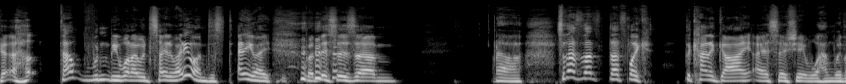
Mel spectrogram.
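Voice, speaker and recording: A man's voice: a little high, pushed and bright, no echo, clean studio sound. A man in his thirties co-hosting a podcast, chatting casually about books in a rambling, wry way. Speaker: podcast co-host. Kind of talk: casual book discussion.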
